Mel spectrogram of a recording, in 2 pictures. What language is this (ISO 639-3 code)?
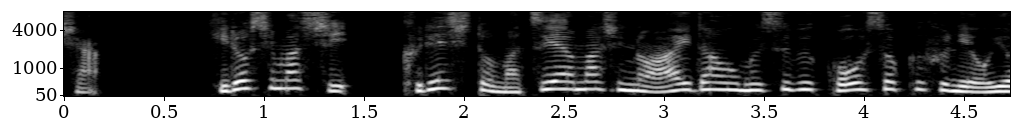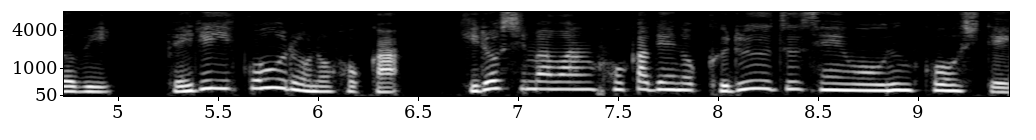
jpn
